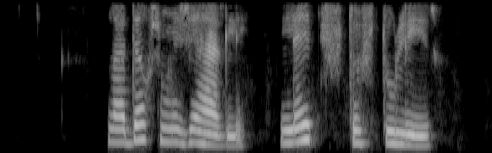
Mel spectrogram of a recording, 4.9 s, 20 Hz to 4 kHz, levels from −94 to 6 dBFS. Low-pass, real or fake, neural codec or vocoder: 3.6 kHz; real; none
